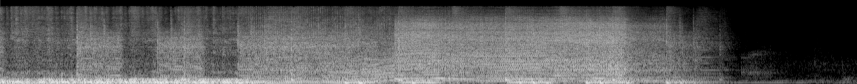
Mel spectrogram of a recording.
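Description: Heavy rock music, then from about two and a half seconds in a drag car doing a burnout: engine revving with the rear tyres spinning, fading out near the end.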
